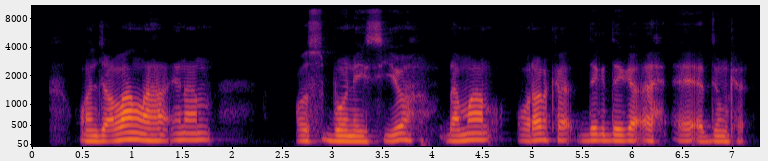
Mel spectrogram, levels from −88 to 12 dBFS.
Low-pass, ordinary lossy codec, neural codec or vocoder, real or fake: 9.9 kHz; none; none; real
